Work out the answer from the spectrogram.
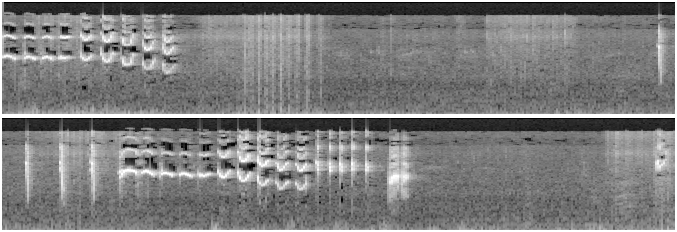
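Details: Oriental magpie-robin (kacer) singing strongly, played as a lure to set quiet birds singing: two bursts of rapid, downward-sliding whistled notes separated by a gap filled with wing fluttering and dry clicks.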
